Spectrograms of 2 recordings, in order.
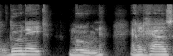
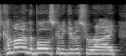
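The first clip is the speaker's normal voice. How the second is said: higher, louder call to friends; acted excited call; 8 semitones higher, 5 dB louder than usual. Europa to her buddies on the bull, mock yell. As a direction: call the buddies over for a ride. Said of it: "she yells to her buddies".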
